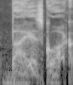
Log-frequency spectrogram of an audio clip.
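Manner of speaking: secret, whispered aside. Acting out a line to a cashier behind someone in line: acting out a whisper. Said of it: "I will whisper to the lady".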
